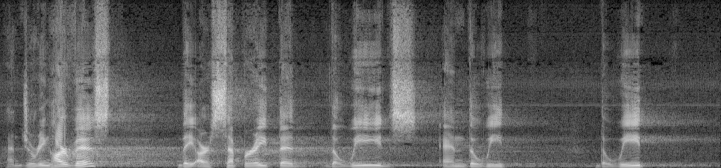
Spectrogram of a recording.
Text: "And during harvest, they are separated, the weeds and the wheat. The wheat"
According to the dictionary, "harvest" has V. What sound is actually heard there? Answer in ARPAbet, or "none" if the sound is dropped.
V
